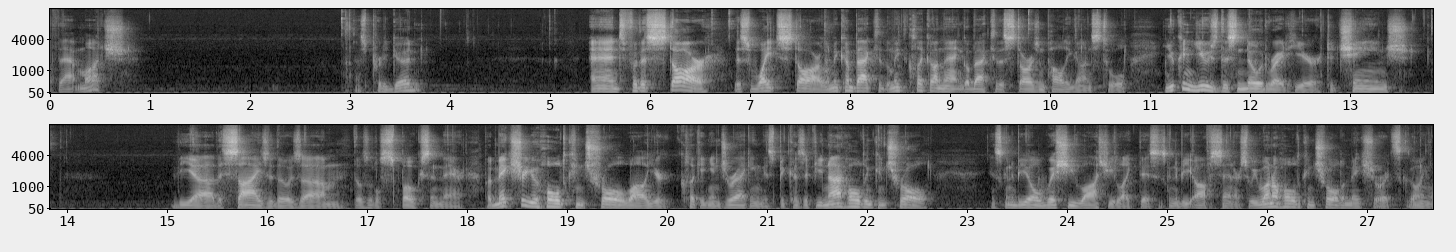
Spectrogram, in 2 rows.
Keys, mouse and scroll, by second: 6.8 click, 9.8 click, 12.5-12.9 ctrl+scroll up 1, 14.1-27.6 ctrl+drag.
